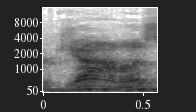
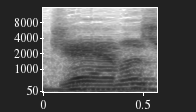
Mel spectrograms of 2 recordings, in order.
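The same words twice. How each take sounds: First: The vowel is an 'ah' sound, as in 'palm'. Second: The vowel is not an 'ah' sound.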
